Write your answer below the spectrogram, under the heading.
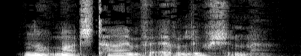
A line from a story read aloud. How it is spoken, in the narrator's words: Asher murmured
